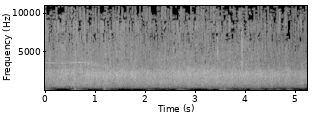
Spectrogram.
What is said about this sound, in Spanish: Así que gracias y un fuerte aplauso para todos ustedes. Gracias.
